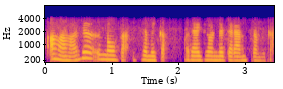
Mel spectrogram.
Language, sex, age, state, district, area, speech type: Malayalam, female, 30-45, Kerala, Kannur, urban, conversation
